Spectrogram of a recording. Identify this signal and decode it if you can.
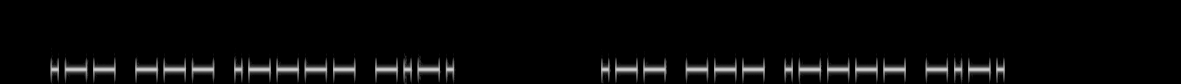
Morse code, heard as a keyed tone, about 17 wpm, 700 Hz. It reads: WO1C WO1C
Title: USA Call Signs - 4 Characters - Repeated 3x - 17wpm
